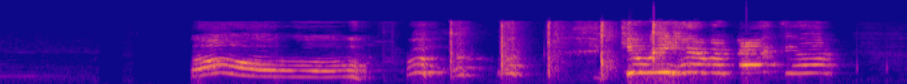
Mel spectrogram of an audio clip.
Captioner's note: claps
